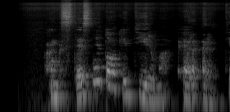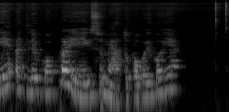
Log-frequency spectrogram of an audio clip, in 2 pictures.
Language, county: Lithuanian, Kaunas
